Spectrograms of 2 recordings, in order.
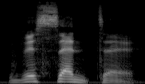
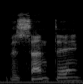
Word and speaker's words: Vicente: It's not Vincent because it's got an E at the end.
